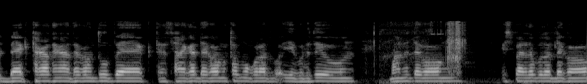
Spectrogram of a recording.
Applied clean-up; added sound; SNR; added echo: none; Camera; 9 dB; reverberation time 0.4 s.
